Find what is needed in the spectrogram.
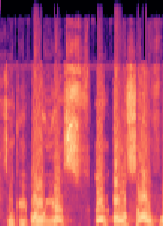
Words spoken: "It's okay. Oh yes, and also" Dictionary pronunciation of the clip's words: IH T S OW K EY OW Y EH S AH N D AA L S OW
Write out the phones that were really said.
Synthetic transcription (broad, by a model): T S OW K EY OW Y EH S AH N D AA L S OW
